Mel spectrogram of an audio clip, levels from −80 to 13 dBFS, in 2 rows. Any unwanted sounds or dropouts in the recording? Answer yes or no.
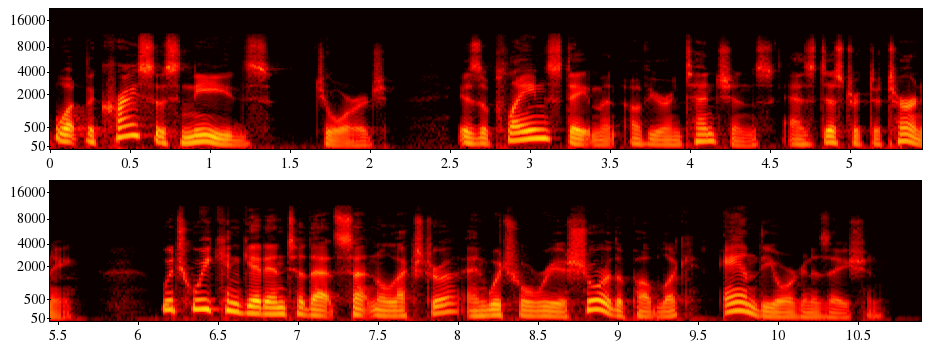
no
